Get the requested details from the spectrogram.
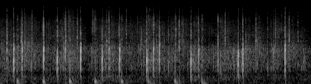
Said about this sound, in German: Lass mal einen Applaus für Jesus geben.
